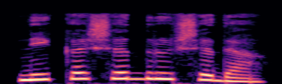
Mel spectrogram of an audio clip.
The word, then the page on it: ನಿಕಷದೃಷದ: Kannada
